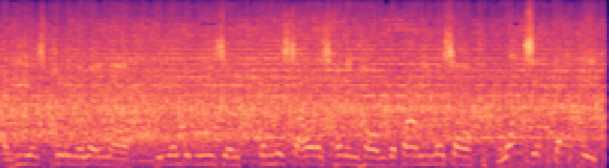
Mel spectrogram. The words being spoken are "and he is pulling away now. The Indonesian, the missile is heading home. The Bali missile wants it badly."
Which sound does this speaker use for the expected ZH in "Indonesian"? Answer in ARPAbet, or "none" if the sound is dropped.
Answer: Z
